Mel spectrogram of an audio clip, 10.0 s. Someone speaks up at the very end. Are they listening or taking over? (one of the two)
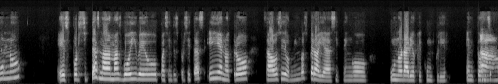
listening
